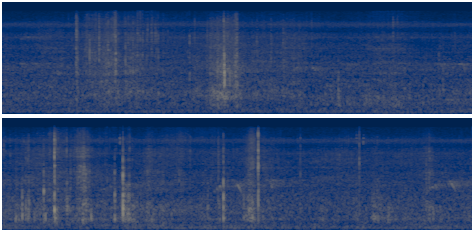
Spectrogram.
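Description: Dry leaves crackling and rustling in a few short scattered bursts, the clearest about two seconds in and again between five and seven seconds in, over a faint outdoor background.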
